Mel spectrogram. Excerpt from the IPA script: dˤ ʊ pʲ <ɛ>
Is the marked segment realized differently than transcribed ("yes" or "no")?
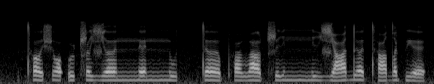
no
